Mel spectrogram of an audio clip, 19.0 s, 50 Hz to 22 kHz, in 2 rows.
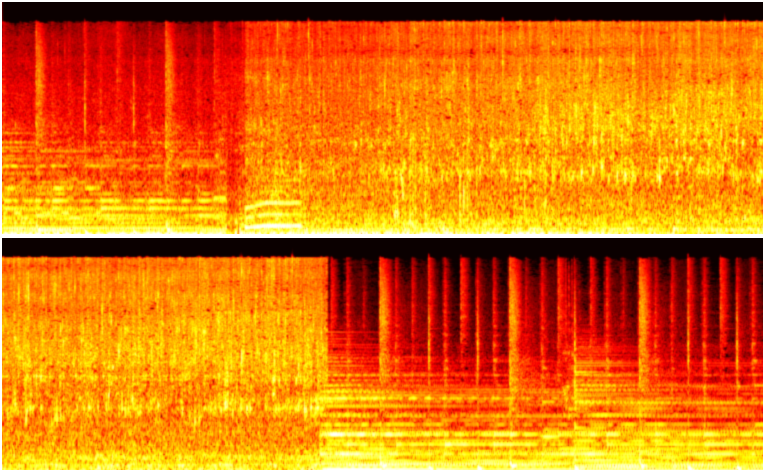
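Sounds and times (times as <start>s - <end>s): stream water flowing: 2.8s - 13.6s.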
